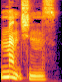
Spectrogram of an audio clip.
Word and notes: mansions: British English

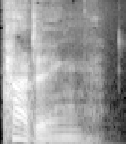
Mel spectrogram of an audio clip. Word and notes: padding: British English

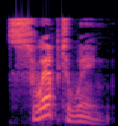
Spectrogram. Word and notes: sweptwing: British English

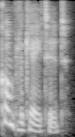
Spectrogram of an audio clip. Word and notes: complicated: British English

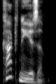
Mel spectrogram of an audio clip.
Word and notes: cockneyism: British English

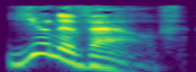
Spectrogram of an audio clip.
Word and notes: univalve: British English

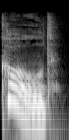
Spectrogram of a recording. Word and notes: cold: British English

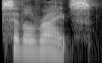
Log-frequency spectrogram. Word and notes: civil rights: American English

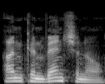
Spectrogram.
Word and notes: unconventional: American English

